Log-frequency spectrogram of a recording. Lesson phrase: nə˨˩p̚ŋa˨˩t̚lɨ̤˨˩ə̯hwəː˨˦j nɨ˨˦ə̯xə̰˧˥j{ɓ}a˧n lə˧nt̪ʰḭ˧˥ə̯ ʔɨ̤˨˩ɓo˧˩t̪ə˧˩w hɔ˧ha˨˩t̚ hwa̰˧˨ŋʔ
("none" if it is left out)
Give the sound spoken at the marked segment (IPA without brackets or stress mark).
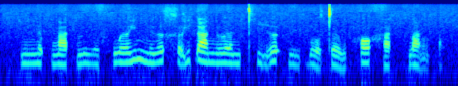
ɗ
